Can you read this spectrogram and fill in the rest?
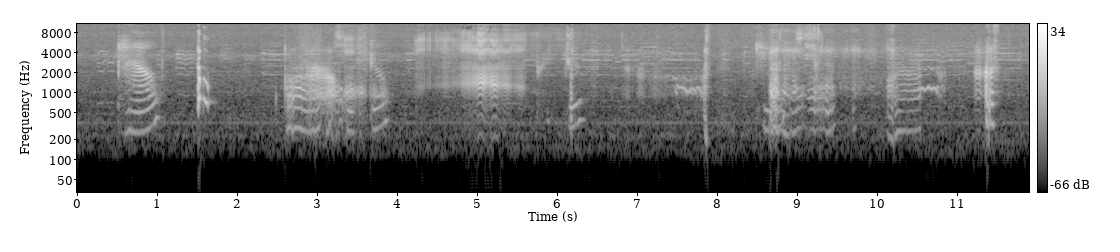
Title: Crying newborn baby boy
